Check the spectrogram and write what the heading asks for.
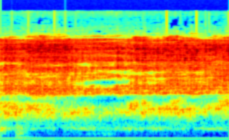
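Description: A loud, steady rushing noise like running water, cutting in abruptly.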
